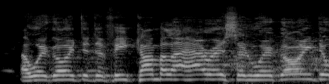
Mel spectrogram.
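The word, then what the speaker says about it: Kamala: it right that time he said it right that time he knows how to America great again and it's going to happen fast he has to think about how to say it wrong that's why he says comea in less than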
